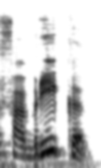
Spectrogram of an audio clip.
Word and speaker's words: fabrica: ser falada e escrita já na palavra fabrica que é paroxítona a sílaba tônica é bri e é a segunda sílaba da palavra ótima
